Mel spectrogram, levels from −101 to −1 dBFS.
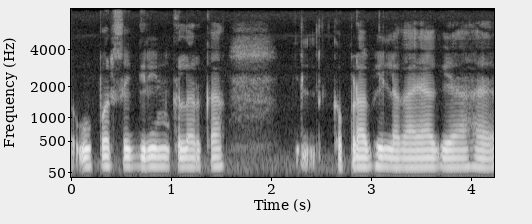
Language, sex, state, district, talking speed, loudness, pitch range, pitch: Hindi, male, Jharkhand, Palamu, 140 wpm, -17 LUFS, 115-125 Hz, 120 Hz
